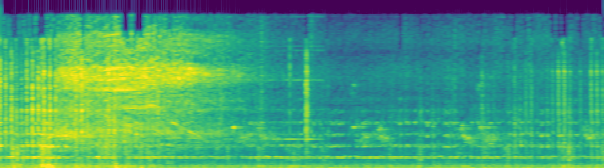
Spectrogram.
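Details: LG condensation dryer with its cover removed to find the customer's complaint of abnormal noise while running. A thin steady squeal over a low tumbling rumble; the motor and pulley were fine, and the drum was rubbing a loose drain hose.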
